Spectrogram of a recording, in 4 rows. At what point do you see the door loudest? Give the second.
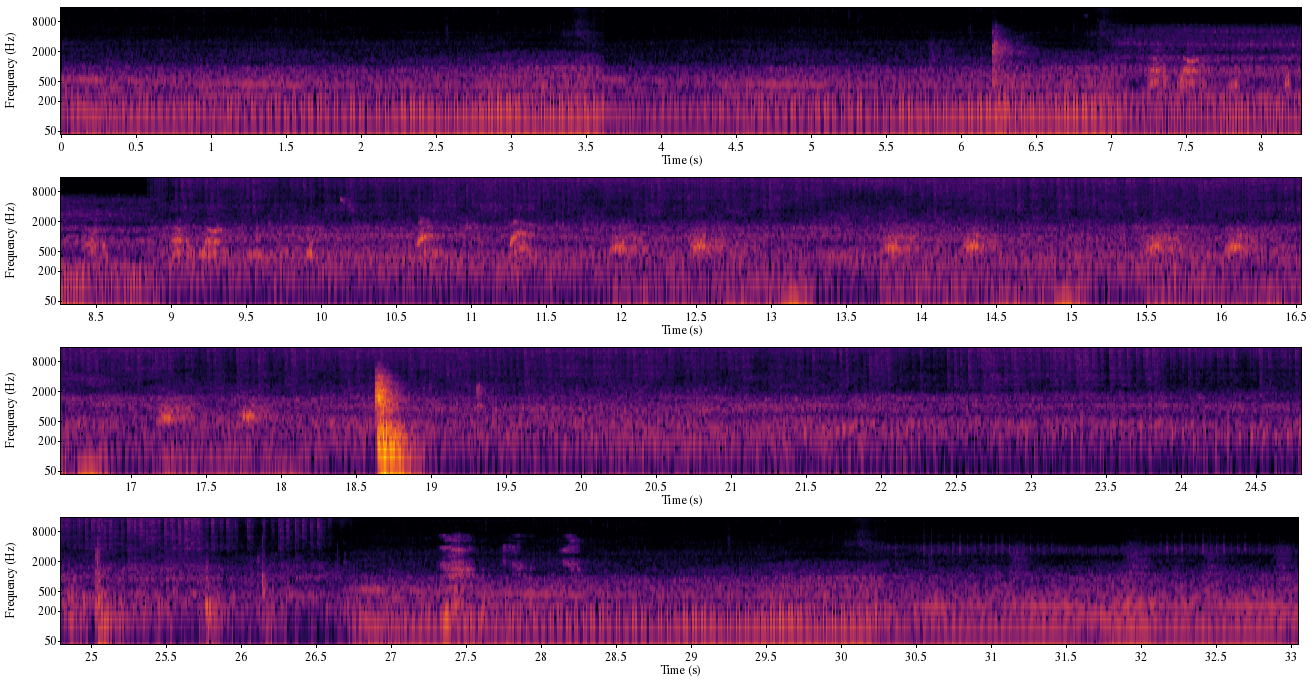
19 s.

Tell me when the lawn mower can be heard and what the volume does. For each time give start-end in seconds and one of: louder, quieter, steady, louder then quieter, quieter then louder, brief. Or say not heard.
0.0-33.0 steady.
